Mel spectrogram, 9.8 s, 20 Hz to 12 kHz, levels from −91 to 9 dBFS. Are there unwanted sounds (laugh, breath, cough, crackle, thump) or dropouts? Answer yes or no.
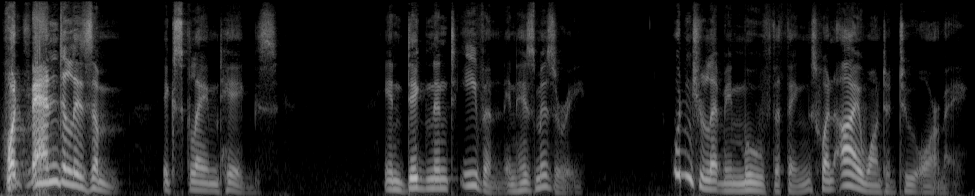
no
